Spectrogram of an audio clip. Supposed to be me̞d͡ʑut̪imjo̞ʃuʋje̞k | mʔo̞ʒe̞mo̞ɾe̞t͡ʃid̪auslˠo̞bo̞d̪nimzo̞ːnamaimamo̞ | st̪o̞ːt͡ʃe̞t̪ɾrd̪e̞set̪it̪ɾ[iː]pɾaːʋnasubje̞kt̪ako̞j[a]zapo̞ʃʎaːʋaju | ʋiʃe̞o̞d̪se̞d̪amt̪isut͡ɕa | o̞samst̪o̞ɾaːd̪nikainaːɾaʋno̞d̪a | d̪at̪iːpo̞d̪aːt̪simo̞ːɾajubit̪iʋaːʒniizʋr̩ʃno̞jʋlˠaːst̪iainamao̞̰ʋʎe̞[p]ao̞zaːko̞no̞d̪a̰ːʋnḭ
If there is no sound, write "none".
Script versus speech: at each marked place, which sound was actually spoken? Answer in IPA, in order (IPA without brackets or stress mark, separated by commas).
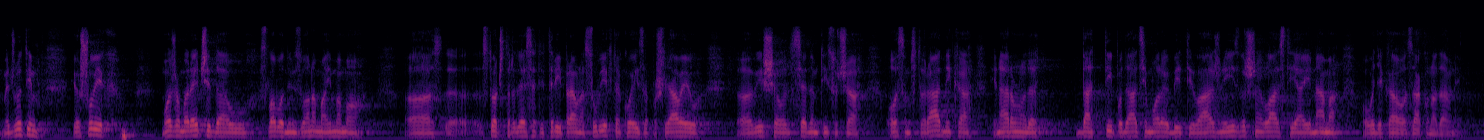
iː, i, k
